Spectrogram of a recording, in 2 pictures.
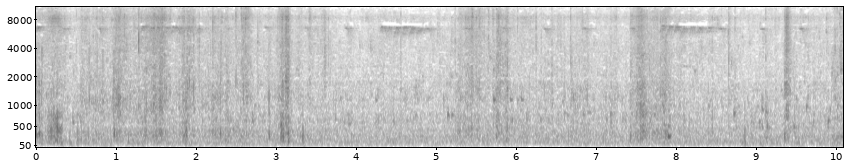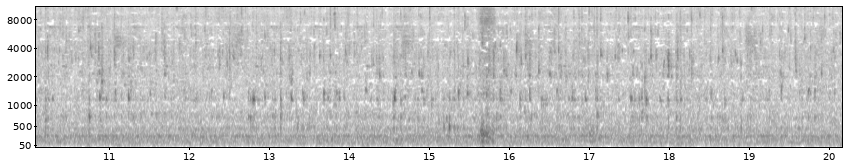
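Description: Faint trickling and small splashes of a shallow stream as a hand dips and moves in the water, thickening from about halfway. In the first half, scattered sharp rustles and knocks of steps on dry leaves and stones.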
